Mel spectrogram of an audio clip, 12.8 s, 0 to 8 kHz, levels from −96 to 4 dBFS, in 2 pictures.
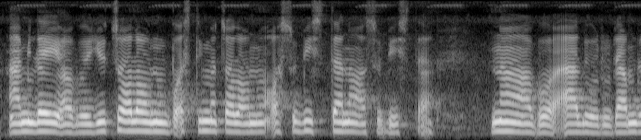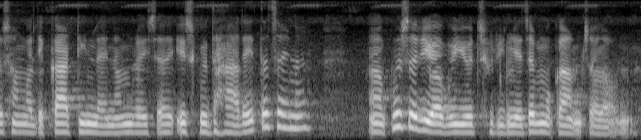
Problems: none marked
